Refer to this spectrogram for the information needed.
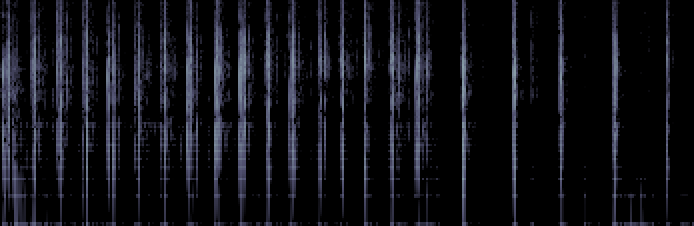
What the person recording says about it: make a very nice gentle and equally squidgy sound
